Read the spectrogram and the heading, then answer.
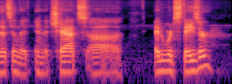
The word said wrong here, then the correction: Stalzer: if I said that correctly. – Stalzer, I think. – Stalzer, yeah.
